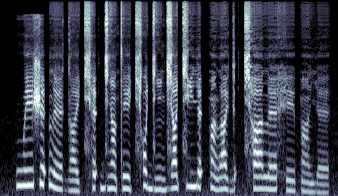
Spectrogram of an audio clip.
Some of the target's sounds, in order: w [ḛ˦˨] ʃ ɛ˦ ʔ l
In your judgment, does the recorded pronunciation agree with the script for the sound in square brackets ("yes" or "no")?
no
